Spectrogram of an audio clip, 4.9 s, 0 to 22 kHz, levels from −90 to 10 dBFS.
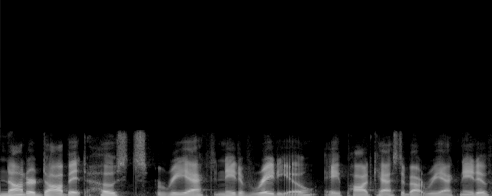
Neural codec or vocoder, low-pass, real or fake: none; 7.2 kHz; real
